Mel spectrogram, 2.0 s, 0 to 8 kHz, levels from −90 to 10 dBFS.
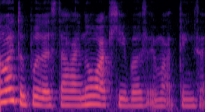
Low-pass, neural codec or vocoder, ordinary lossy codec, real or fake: none; none; none; real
